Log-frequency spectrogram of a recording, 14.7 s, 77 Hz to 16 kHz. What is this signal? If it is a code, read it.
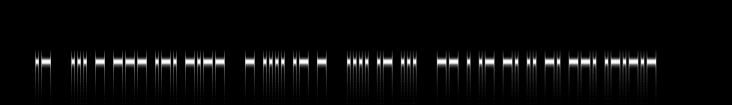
Morse code, heard as a keyed tone, about 20 wpm, 700 Hz. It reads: A STORY THAT HAS MEANING.
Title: Sentences with 2-Word Phrases - 20wpm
